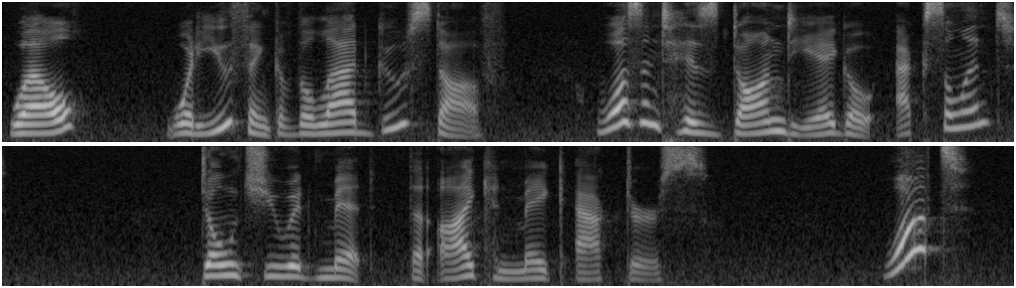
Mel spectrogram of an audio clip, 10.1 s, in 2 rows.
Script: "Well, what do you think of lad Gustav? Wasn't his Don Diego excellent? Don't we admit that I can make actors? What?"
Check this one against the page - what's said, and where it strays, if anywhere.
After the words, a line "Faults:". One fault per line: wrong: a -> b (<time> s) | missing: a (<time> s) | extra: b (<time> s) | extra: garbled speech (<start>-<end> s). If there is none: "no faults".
"Well, what do you think of the lad Gustav? Wasn't his Don Diego excellent? Don't you admit that I can make actors? What?"
Faults:
extra: the (1.5 s)
wrong: we -> you (6.4 s)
